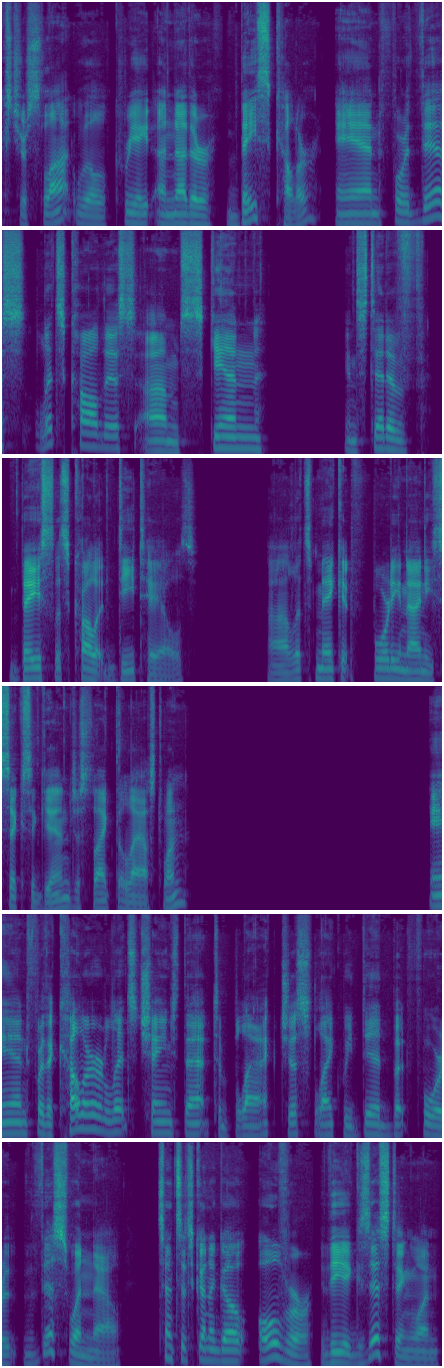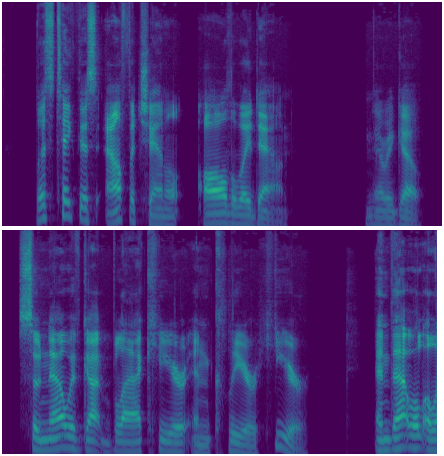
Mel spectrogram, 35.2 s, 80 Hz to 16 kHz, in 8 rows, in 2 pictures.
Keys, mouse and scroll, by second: 6.5-7.5 typing.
